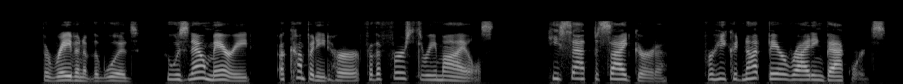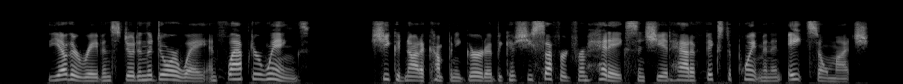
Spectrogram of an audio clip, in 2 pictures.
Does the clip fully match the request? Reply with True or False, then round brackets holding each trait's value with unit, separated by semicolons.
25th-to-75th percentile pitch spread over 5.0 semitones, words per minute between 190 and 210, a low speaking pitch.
False (5.4 semitones; 195 wpm; 195 Hz)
